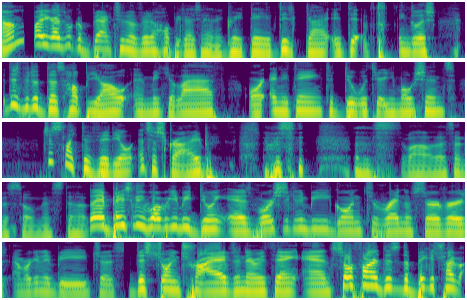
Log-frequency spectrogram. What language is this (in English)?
English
